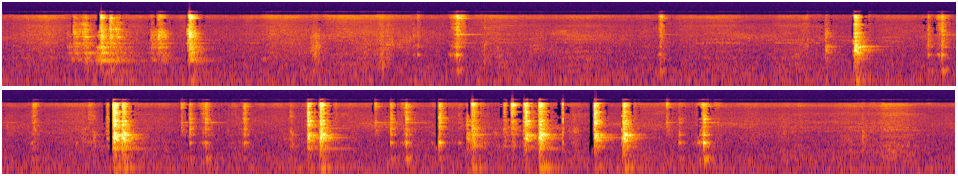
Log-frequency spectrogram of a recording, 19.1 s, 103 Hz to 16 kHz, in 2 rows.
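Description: Irregular sharp clicks and short scratchy strokes from marking out an ash bowl on a stopped lathe: a pencil drawn along the tool rest across the rim while the bowl is stepped round on the lathe's 24-position indexing plate. The clicks are sparse at first and come thicker in the second half.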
